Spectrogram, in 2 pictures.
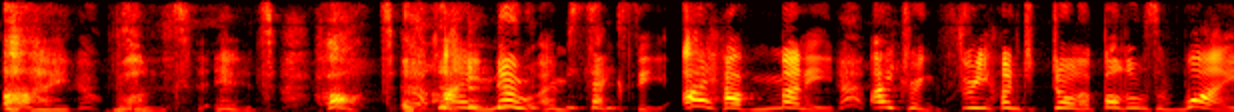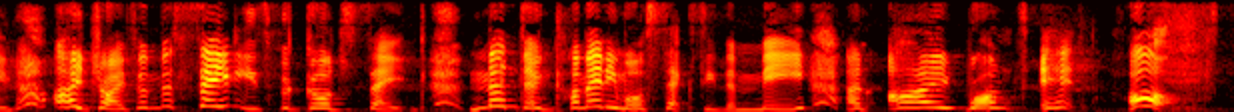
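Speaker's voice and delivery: put-on very high, breathless, out-of-breath voice. Retelling a scene, the speaker acts out Richard's reply to Ling, mock-breathless Richard. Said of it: "And Richard says breathlessly".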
